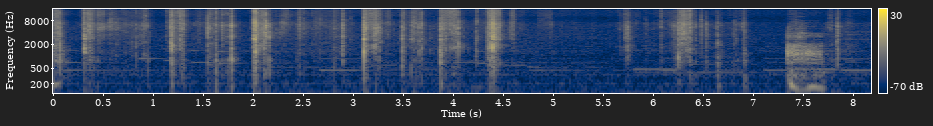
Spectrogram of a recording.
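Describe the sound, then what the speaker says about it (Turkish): Tarot cards drawn from a deck at close range, with soft flicks, slides and papery snaps in an irregular run, ending in a longer shuffling rustle, and no talk over them. "Ve bir neçe kart daha çekeyim bu kartın üstüne."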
